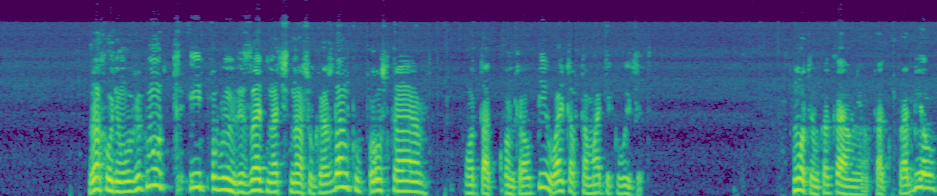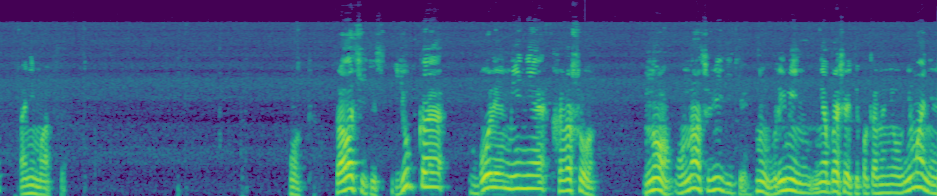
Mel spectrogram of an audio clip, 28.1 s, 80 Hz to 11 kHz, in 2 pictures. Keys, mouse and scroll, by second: 1.2-1.9 drag, 3.2 click, 3.8-4.2 shift+middle drag, 7.7 ctrl+p, 11.3-11.7 middle drag, 13.5 space, 14.5-15.5 middle drag, 16.9 drag, 17.9-18.8 middle drag, 19.4-22.9 middle drag, 25.3 middle drag.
